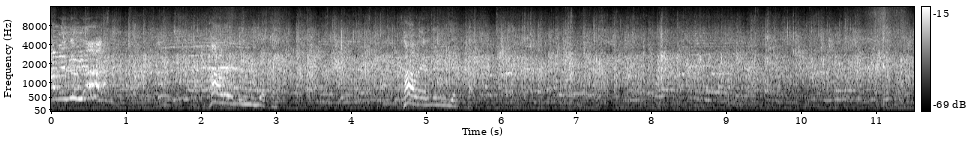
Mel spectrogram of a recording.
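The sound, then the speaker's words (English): An audience claps steadily for the full stretch as a hand clap of praise during a church sermon, a dense, even wash of many hands, with a few voices calling out and cheering over the applause. “Before we get started, can we just give him a hand clap of praise once again?”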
